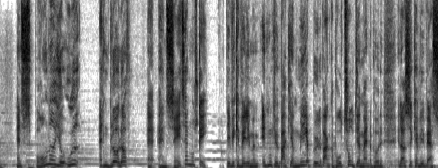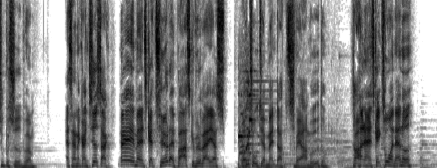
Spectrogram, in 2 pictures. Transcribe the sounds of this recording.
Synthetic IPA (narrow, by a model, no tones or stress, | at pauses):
hænsb̥ɒːnəð̞ˠjo̝ʔuð̞̰ˠ | æd̥enb̥lɔ̽ːlɔ̽fd̥ | æhænsɛːt͡sʰænmosɡ̥e̝̰ː | d̥e̝ʋikʰæʋeljəmenen̰d̥n̩kʰæʋib̥ɑ̈ːɡ̥ḭːɑmme̝ːɡ̥æb̥øləb̥ɑ̈ŋ̰ɡ̥ɒb̥ʁuːt͡sʰo̝̰ːd̥iɐmæn̰d̥ɐpʰɒ̽ɾ̥e̝elɐɒ̽ssɒ̽kʰæʋiʋæːɐsṵːb̥ɐsøð̞ˠəpʰɒ̽ɑm | ælsɐhænhæɐɡ̥ɑ̈ɑ̈nt͡sʰe̝̰ɐð̩ˠɒsɑ̈ɡ̥̚d̥hemenhænsɡ̥æt͡sʰeːʊd̥ɾɑɪb̥ɑ̈ːsɡ̥əbøð̥ɐbæɐjɑ̈ɪs | ʁuɐt͡sʰo̝̰ːd̥iɐmæn̰d̥ɑ̈sʋɛːɐhɑ̈muð̞̰ˠd̥osɒhænhænsɡ̥æe̝ɡ̥̚t͡sʰʁo̝̰ːhænæɐnɔ̽ːð̞̩ˠ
